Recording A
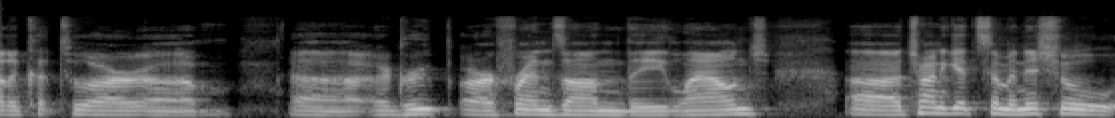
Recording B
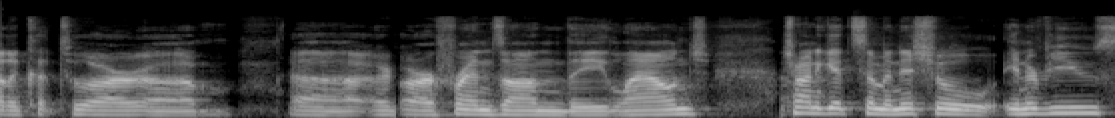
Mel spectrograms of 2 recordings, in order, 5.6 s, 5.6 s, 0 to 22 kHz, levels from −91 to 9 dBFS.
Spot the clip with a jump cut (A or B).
B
